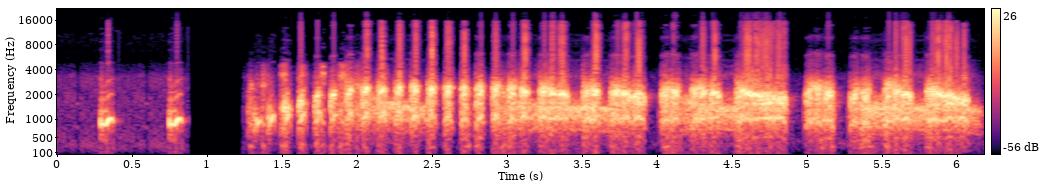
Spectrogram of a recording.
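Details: White-breasted waterhen at night, recorded for luring. Two isolated croaks open, then a harsh, loud, overlapping chorus of grating, bubbling croaks rises and runs on continuously with brief breaks.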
